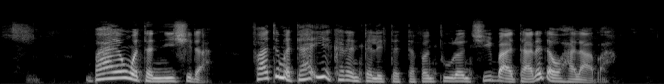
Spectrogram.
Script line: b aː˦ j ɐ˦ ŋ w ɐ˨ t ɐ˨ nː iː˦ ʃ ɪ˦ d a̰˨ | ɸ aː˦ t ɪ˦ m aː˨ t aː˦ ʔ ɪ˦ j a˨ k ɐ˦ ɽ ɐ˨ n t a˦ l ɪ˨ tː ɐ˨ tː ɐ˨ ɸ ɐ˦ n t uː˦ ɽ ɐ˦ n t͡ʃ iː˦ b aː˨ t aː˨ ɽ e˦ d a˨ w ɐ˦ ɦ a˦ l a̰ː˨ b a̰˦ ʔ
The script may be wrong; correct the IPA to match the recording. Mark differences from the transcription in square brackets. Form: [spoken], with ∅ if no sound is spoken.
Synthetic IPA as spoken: b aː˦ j ɐ˦ ŋ w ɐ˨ t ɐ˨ nː iː˦ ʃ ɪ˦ d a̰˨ | ɸ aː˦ t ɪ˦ m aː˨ t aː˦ ʔ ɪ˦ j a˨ k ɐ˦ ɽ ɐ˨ n t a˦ l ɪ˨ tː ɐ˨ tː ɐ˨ ɸ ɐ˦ n t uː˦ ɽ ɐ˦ n t͡ʃ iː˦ b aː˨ t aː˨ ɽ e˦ d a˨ w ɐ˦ ɦ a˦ l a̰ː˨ b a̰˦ ʔ

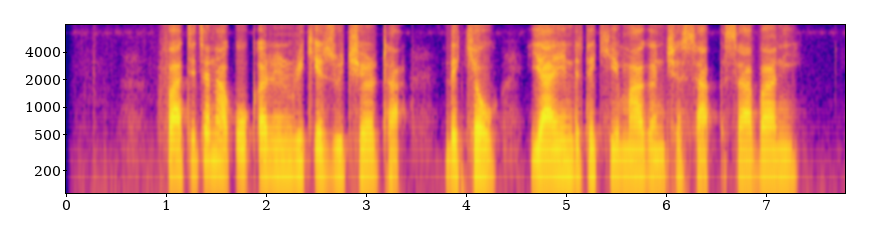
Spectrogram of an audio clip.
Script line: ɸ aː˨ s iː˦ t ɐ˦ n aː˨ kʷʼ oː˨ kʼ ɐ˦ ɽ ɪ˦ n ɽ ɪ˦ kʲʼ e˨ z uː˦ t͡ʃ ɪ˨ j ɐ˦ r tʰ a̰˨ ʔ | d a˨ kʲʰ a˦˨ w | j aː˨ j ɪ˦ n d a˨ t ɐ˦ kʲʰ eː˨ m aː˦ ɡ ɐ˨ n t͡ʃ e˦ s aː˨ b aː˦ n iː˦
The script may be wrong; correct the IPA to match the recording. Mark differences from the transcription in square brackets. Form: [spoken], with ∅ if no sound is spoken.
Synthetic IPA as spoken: ɸ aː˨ [t] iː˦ t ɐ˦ n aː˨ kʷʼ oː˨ kʼ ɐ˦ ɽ ɪ˦ n ɽ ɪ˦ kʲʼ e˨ z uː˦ t͡ʃ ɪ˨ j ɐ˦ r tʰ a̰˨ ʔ | d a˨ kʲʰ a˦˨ w | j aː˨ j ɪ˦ n d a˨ t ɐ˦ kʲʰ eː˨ m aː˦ ɡ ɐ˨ n t͡ʃ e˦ s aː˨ b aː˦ n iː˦

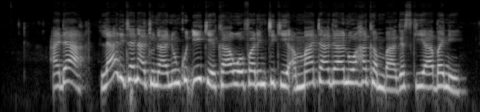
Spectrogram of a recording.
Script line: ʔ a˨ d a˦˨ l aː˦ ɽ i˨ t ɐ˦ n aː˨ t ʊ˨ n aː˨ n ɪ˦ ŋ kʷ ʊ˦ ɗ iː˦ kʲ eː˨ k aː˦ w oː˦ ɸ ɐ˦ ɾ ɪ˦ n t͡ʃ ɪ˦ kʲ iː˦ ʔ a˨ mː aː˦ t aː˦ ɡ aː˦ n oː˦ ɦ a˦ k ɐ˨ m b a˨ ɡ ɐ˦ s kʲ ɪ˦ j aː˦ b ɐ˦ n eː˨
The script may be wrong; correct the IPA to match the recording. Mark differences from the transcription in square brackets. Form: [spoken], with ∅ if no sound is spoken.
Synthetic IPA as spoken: ʔ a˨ d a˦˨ l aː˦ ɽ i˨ t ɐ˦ n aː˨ t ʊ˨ n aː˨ n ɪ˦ ŋ kʷ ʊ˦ ɗ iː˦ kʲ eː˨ k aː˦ w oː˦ ɸ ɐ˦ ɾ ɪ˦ n t͡ʃ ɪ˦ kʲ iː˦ ʔ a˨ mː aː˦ t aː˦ ɡ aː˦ n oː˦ ɦ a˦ k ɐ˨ m b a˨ ɡ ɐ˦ s kʲ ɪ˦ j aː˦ b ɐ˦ n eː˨

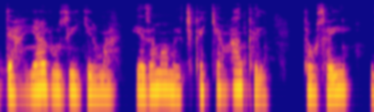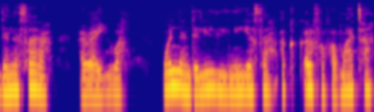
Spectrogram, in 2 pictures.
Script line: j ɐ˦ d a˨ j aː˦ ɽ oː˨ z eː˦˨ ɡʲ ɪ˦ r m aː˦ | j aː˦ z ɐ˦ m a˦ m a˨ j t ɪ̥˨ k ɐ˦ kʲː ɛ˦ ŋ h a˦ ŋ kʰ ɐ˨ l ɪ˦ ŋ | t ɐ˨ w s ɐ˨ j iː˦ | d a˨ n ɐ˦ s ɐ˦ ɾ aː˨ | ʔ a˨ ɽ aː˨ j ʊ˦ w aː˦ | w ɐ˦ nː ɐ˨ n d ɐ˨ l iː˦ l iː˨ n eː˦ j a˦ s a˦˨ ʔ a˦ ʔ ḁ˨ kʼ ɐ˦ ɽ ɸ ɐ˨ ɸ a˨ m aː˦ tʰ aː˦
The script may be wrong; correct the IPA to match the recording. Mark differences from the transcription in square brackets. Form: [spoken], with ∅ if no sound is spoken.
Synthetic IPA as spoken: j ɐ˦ d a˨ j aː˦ ɽ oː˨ z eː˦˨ ɡʲ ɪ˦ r m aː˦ | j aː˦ z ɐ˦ m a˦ m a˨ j [t͡ʃ] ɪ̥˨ k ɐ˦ kʲː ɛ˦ ŋ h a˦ ŋ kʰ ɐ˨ l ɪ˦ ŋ | t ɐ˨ w s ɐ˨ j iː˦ | d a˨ n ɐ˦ s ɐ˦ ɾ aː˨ | ʔ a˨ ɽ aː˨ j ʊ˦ w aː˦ | w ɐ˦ nː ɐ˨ n d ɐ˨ l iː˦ l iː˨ n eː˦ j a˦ s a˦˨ ʔ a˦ [k] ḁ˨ kʼ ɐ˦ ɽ ɸ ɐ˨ ɸ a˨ m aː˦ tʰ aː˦

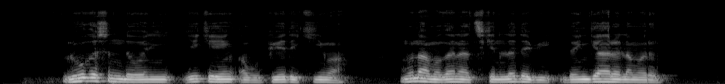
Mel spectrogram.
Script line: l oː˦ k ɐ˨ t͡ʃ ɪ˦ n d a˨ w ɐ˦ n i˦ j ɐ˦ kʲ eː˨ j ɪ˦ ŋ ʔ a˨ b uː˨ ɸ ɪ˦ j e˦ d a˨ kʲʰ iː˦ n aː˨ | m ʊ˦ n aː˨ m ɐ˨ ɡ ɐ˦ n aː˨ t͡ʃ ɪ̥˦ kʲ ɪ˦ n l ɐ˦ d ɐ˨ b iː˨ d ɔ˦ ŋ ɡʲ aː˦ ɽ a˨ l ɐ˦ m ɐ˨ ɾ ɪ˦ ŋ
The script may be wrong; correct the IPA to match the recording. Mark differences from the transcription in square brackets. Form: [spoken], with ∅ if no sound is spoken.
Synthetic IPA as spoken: l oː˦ k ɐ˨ t͡ʃ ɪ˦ n d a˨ w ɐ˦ n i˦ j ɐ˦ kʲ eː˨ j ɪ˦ ŋ ʔ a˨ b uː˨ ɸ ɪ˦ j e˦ d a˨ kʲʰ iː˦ [m] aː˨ | m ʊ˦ n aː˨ m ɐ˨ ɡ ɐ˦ n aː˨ t͡ʃ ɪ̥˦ kʲ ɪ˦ n l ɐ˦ d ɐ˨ b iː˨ d ɔ˦ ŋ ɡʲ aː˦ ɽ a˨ l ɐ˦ m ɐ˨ ɾ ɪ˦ ŋ

